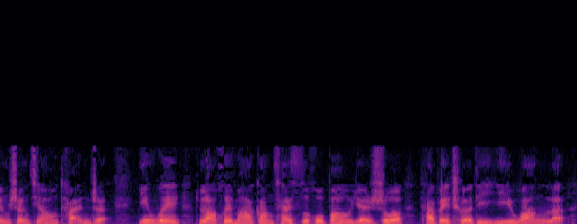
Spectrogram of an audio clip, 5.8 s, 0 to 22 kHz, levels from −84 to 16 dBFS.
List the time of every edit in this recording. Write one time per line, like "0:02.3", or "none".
0:01.2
